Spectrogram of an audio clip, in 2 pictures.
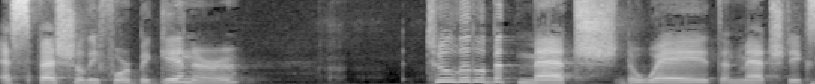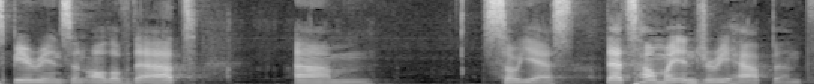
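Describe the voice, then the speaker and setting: A woman with a Russian accent speaks at a moderate pace with long, frequent pauses. Her medium pitch shows ordinary variation, and the recording is very clean with a silent background. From Germany, child of Moldovan immigrants. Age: 30s. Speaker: martial arts coach. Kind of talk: interview.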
